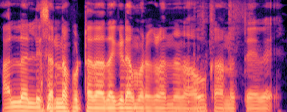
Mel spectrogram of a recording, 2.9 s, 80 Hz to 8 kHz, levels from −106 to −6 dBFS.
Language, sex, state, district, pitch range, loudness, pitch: Kannada, male, Karnataka, Koppal, 95-105 Hz, -18 LUFS, 100 Hz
